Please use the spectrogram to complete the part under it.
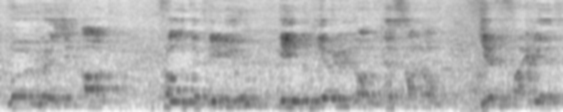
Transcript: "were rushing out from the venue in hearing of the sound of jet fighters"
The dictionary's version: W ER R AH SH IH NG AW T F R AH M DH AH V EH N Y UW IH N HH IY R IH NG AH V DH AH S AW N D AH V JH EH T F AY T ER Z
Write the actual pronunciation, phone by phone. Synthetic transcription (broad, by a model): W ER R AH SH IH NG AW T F R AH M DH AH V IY Y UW IH N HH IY R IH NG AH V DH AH S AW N AH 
